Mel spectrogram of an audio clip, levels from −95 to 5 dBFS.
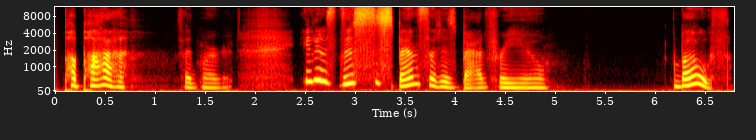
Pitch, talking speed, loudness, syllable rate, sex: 240 Hz, 115 wpm, -19 LUFS, 4.2 syllables/s, female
